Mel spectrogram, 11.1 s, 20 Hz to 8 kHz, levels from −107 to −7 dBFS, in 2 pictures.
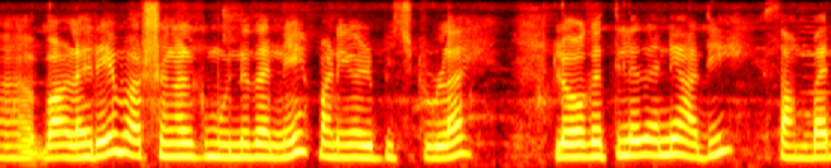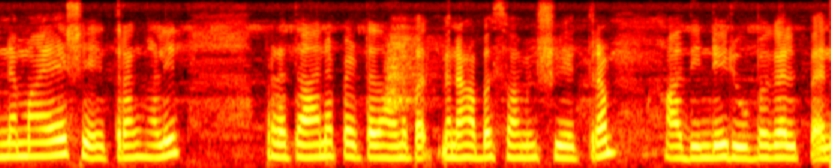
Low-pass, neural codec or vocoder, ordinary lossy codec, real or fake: none; none; none; real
